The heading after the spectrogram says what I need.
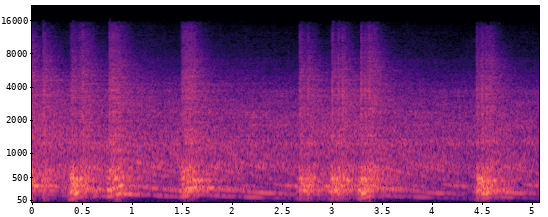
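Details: First-ever start of a brand-new Kawasaki KX112 with a Pro Circuit pipe, R-304 silencer, Boyesen RAD valve, VHM high-compression head and rejetting. Sharp, crisp revs blip up and fall back cleanly, and it catches readily: a healthy two-stroke.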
